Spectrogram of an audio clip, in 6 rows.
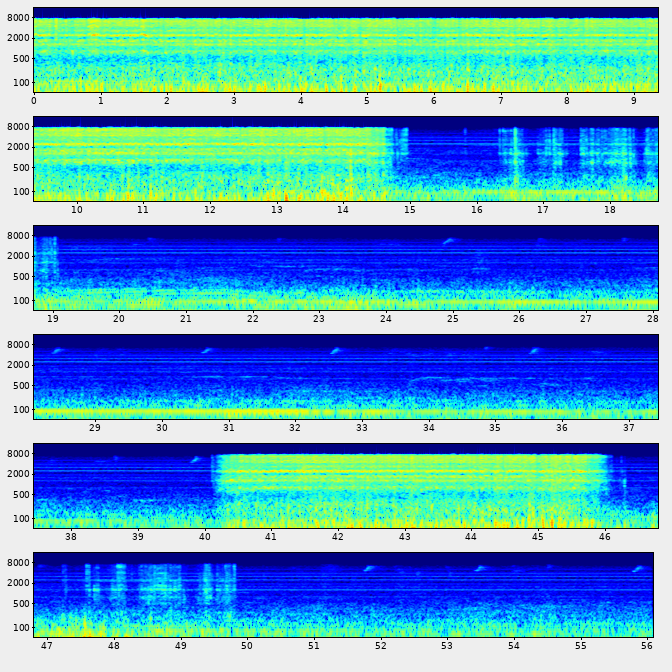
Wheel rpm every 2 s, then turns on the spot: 230, 230, 230, 230, 220, 220, 210, 50, 20, 10, 0, 0, 0, 0, 0, 0, 0, 0, 0, 0, 150, 230, 210, 20, 10, 0, 0, 0.
14-20 48-50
